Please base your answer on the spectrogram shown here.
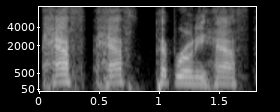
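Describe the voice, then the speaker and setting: High-pitched, bright-voiced man joking around. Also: steady tone, moderate pace, dry recording, studio quality. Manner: jokey, self-deprecating. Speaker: panel host. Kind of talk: casual chat.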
